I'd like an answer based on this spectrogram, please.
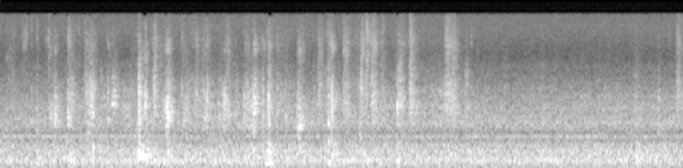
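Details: Rapid, uneven breathy panting from Roku the Welsh Corgi, who shares the scene with Kuro the cat; faint clicks and a steady background hum run underneath.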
